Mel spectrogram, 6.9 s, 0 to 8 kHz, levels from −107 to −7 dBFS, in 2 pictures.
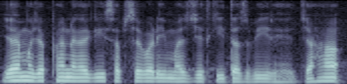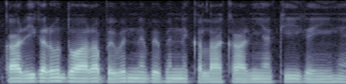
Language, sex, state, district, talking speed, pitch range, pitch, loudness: Hindi, male, Uttar Pradesh, Muzaffarnagar, 165 wpm, 105-120 Hz, 110 Hz, -33 LUFS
